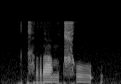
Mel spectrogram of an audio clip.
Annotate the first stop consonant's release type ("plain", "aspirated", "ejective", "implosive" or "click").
aspirated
